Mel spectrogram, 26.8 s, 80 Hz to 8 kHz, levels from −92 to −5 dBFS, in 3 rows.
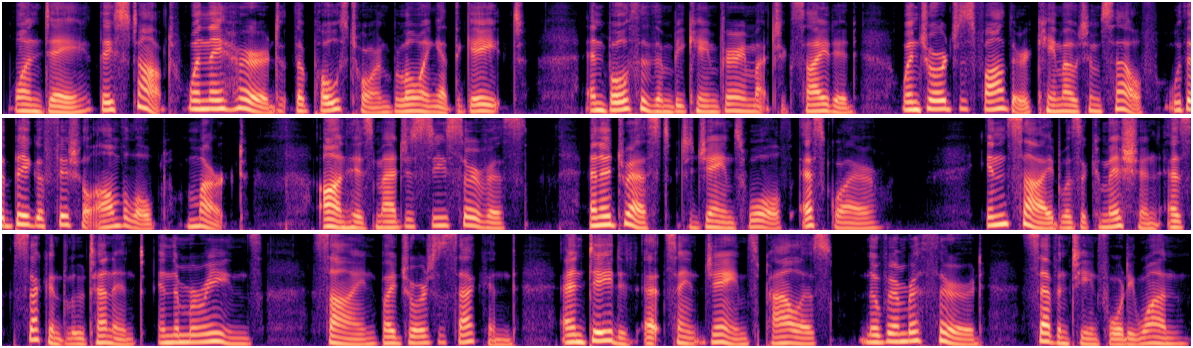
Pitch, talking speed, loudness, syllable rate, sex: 170 Hz, 155 wpm, -20 LUFS, 5.3 syllables/s, female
